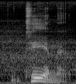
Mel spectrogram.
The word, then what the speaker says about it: Tiamat: there she is ladies and gentlemen titanic tiamet teammate okay that's how you say it this video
